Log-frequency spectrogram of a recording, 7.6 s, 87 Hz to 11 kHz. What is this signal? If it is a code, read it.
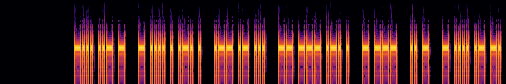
Morse code, heard as a keyed tone, about 40 wpm, 700 Hz. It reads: BUT THERE WAS MORE TO IT THAN
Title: Sentences from Top 100 Words 40wpm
